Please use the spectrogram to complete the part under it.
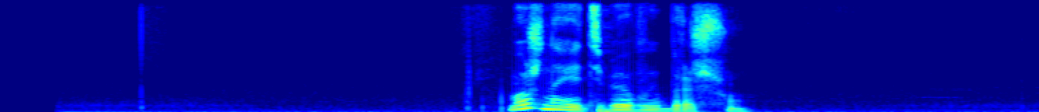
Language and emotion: Russian, angry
